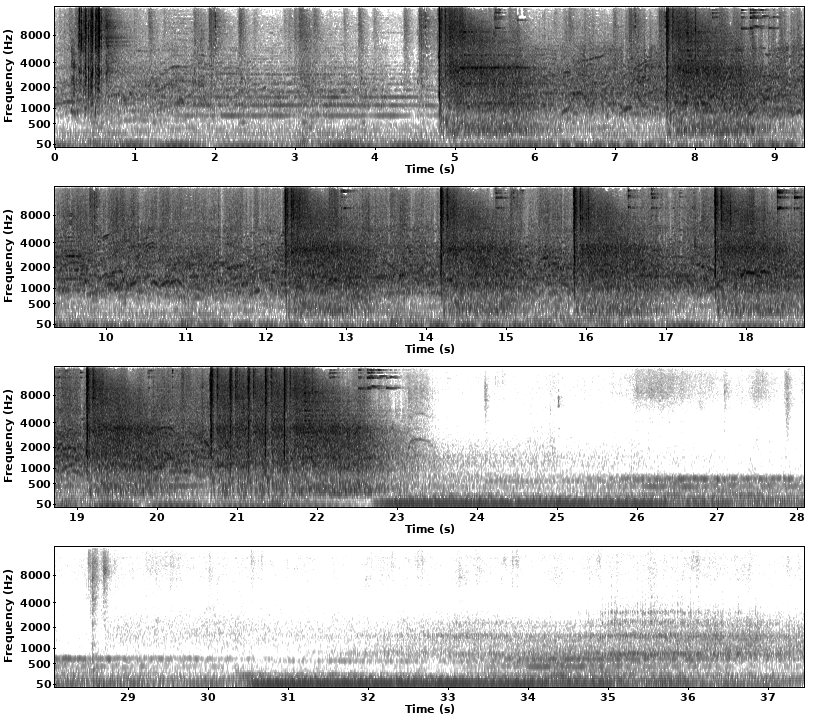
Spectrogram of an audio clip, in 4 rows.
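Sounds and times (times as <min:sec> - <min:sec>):
low rumbling drone: 0:00.0 - 0:37.4
rapid gunfire fired into a crowd: 0:04.8 - 0:23.3
grenade explosion: 0:07.6 - 0:09.1, 0:12.2 - 0:23.4.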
